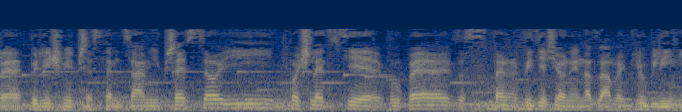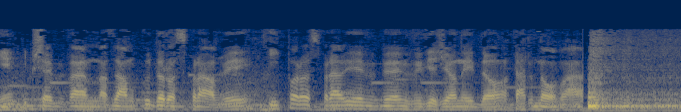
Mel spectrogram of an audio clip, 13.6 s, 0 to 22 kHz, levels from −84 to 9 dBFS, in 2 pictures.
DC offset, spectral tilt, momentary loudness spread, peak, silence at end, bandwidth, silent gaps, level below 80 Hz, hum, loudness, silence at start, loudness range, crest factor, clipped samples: under 0.1%; -6 dB/octave; 4 LU; -4 dBFS; 0 s; 8 kHz; none; -44 dBFS; none; -22 LUFS; 0 s; 2 LU; 18 dB; under 0.1%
